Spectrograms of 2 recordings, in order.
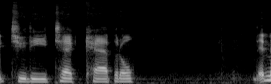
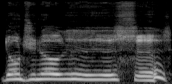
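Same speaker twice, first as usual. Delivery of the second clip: put-on high, slow slurred drunk voice; a drunk samurai in a higher voice; 8 semitones higher, slower than usual. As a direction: slur it like a drunk. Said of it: "And he says".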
